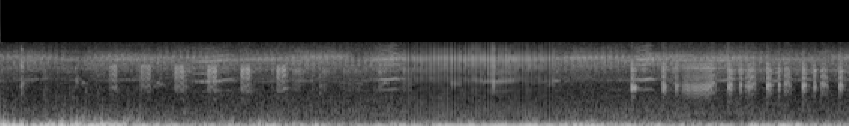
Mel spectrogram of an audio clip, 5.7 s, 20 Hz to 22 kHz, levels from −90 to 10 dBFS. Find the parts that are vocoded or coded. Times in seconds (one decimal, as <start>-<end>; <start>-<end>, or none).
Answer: 2.7-3.7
